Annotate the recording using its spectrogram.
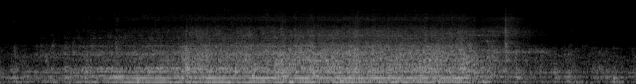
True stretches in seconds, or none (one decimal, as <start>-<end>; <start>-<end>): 0.0-2.7; 5.3-6.4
